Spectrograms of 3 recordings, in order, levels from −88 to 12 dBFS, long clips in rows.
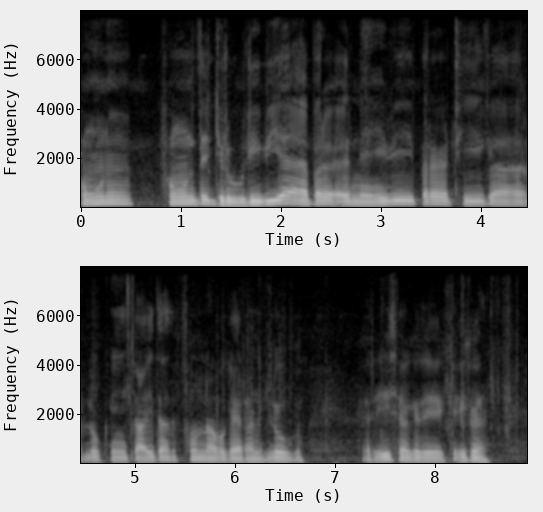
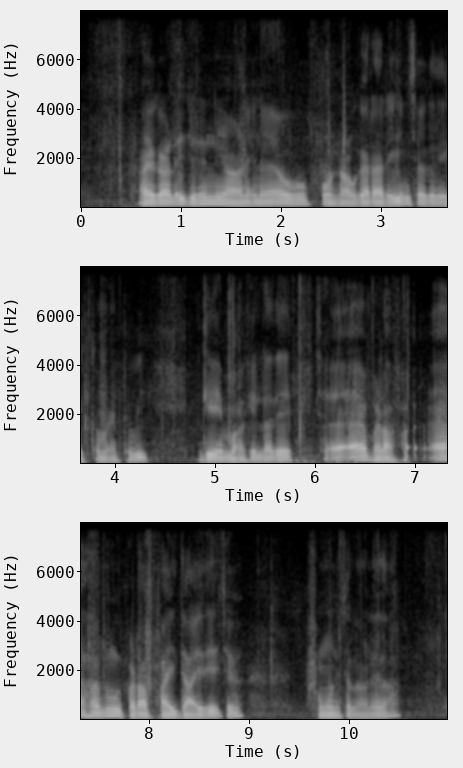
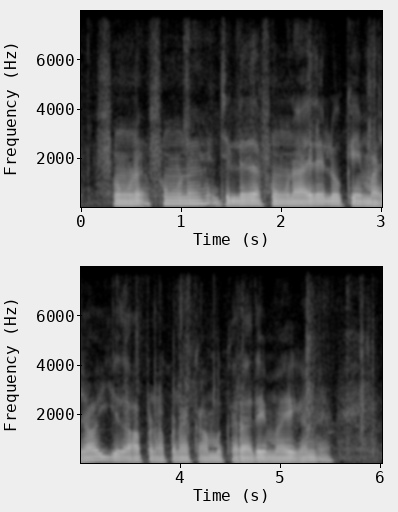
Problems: constant background noise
